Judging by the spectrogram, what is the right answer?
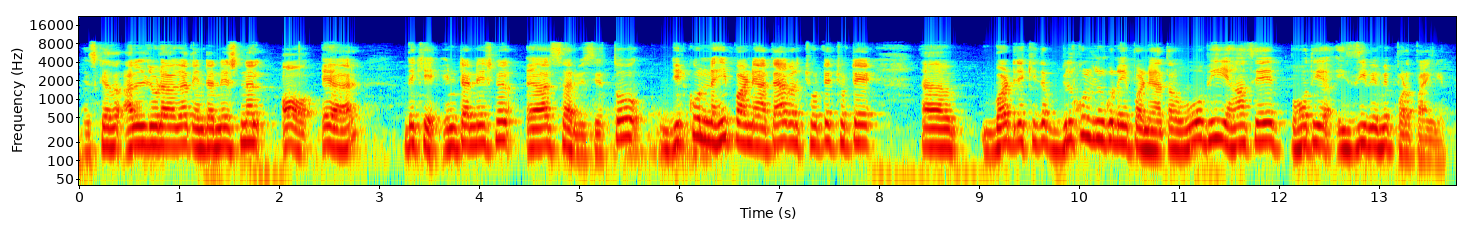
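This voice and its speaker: Man, fairly high voice, slow syllable-by-syllable word drills, patient teacher. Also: a little mellow, lo-fi sound. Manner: slow, syllable-by-syllable sounding out of words. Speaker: English teacher. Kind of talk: spelling and pronunciation lesson.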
